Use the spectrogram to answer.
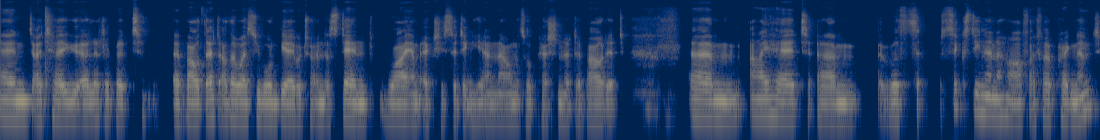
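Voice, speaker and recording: Her voice has a very deep, low pitch and fairly even intonation, with a German accent. The woman speaks at a moderate pace. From Germany. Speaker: Pilates instructor and life coach. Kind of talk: talk to online audience. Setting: video call. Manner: halting.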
